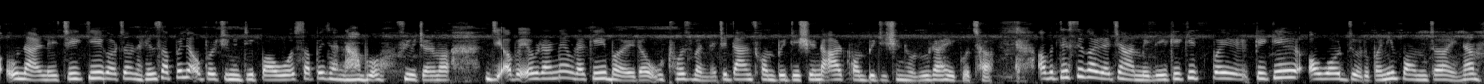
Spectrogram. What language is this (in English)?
Nepali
